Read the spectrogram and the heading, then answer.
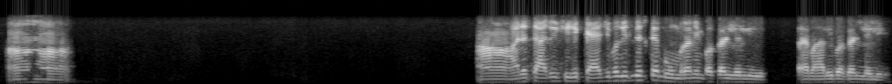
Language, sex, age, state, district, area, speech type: Marathi, male, 18-30, Maharashtra, Raigad, urban, conversation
